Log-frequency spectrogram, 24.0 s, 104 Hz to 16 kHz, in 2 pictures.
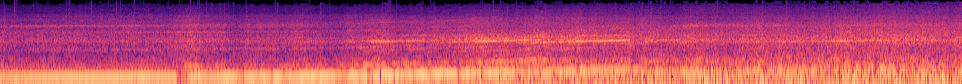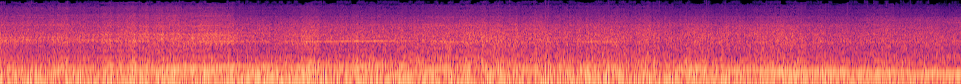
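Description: Kawasaki Z900's inline-four engine under way, running steadily at first, then rising in pitch as it accelerates for a few seconds, holding there, and easing down near the end. Wind rush on the helmet camera runs under it.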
